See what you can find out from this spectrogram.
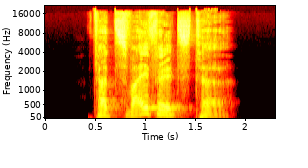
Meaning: inflection of verzweifelt: 1. strong/mixed nominative/accusative feminine singular superlative degree 2. strong nominative/accusative plural superlative degree
- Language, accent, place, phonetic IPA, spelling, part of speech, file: German, Germany, Berlin, [fɛɐ̯ˈt͡svaɪ̯fl̩t͡stə], verzweifeltste, adjective, De-verzweifeltste.ogg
